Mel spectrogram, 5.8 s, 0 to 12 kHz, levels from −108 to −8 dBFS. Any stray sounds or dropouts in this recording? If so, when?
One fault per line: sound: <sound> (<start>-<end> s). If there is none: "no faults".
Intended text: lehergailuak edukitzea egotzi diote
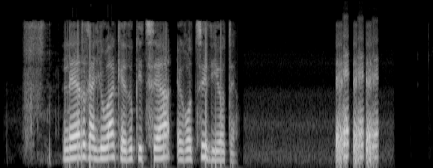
sound: laugh (4.5-5.1 s)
